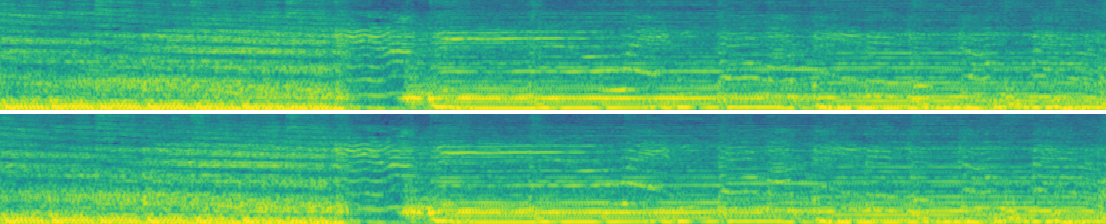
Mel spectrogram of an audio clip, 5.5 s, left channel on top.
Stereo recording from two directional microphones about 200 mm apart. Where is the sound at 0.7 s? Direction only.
35° left (ahead or behind).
